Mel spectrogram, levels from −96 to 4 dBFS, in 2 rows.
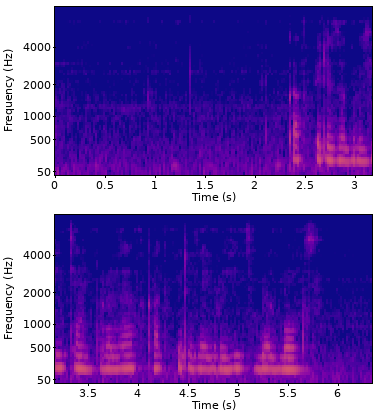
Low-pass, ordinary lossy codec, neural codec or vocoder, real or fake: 7.2 kHz; Opus, 32 kbps; codec, 24 kHz, 6 kbps, HILCodec; fake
